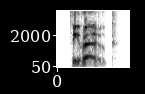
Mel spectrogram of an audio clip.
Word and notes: pyrope: British English

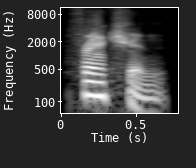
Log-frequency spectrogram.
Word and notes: fraction: American English

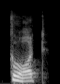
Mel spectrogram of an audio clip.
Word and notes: cotta: Indian

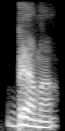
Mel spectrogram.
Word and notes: Brahma: Indian

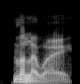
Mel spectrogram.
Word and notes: mulloway: British English

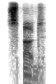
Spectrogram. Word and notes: spud: British English

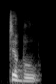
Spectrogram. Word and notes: taboo: Indian

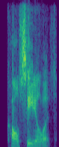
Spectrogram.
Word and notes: calceolate: American English

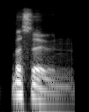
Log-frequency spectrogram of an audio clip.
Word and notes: bassoon: British English

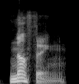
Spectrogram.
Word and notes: nothing: British English

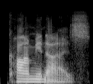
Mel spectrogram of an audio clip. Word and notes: communize: American English

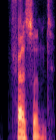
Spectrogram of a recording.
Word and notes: pheasant: American English

